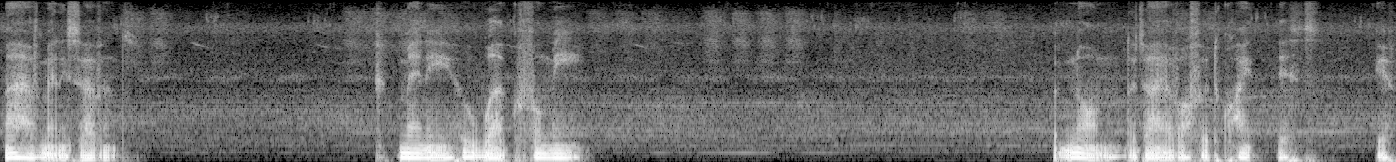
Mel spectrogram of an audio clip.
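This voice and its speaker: A man voicing a seductive, grave vampire lord in an intimate ASMR roleplay, speaking in a hushed, deliberate and solemn manner. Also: a bass voice, little pitch movement, gravelly, slight background noise, heavily acted. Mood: solemn, inviting.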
